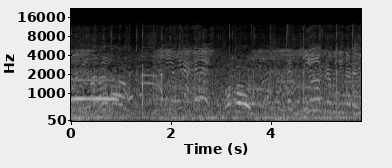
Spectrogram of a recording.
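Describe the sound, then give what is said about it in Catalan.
Busy outdoor ambience at the finish of the Behobia race in San Sebastián, recorded Sunday 12 November: a steady wash of crowd chatter and cheering, with runners' footsteps and scattered whistles or shouts rising over the continuous hubbub, loud throughout. “Doncs mira, eh, forma part d'un vídeo que vaig gravar el diumenge 12 de novembre a l'arribada de la Biòbia a Sant Sebastià.”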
